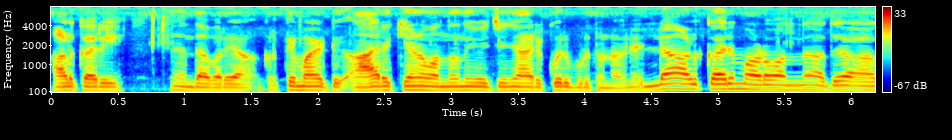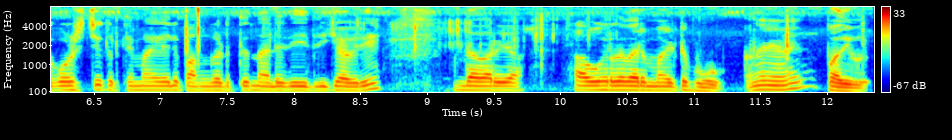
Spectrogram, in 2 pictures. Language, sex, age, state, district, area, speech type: Malayalam, male, 30-45, Kerala, Palakkad, rural, spontaneous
